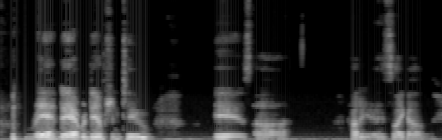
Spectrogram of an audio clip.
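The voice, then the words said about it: Put-on cowboy voice. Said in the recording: “You did a cowboy voice.”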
